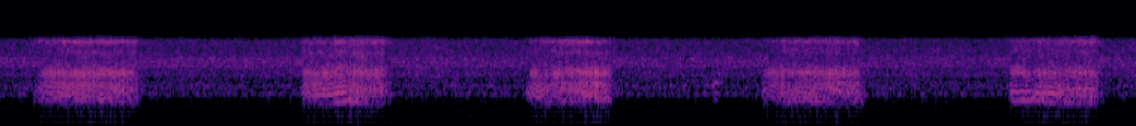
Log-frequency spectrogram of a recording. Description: Do I snore loudly or quietly?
